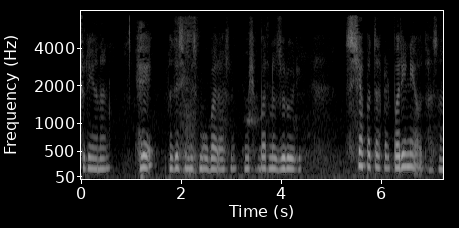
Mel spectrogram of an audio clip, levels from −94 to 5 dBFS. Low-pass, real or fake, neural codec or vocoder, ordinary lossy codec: 7.2 kHz; fake; vocoder, 44.1 kHz, 80 mel bands, Vocos; MP3, 32 kbps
